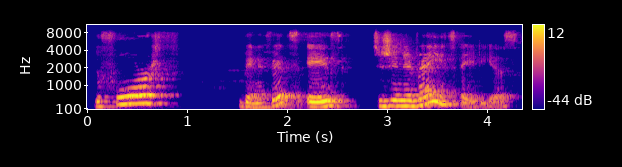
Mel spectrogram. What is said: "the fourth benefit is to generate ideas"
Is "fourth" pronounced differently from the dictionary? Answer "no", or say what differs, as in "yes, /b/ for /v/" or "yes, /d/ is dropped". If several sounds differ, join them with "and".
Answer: no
